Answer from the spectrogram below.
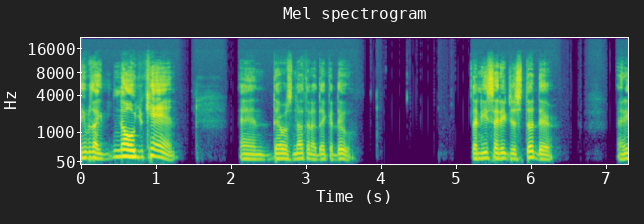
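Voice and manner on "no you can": loud, higher retort, acted out; imitating a frantic contradiction; desperate insistence. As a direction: refuse to accept it, raised voice. Father refusing the medics' surrender.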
